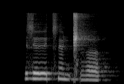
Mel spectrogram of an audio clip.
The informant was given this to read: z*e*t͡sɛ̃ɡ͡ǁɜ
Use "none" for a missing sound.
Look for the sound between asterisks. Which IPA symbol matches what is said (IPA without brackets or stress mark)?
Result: e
